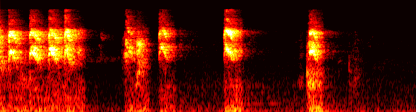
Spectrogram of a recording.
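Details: Two adult sparrows with their two young visit a seventh-floor spot among trees to eat grains; a quick run of four high, bright chirps is followed by three separate sharp chirps spaced about half a second apart.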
